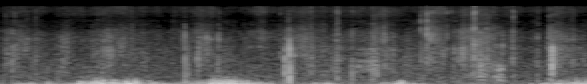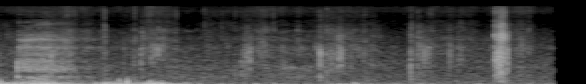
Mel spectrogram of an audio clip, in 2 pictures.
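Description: Footsteps on dry, cracked soil, with scattered short clicks, amid two long spells of deep rumbling from wind and handling on a phone's microphone as it is carried along.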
